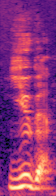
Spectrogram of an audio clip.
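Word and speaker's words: hygge: honest in Yuga so this is how you pronounce this word Yugo now Yuga is you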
